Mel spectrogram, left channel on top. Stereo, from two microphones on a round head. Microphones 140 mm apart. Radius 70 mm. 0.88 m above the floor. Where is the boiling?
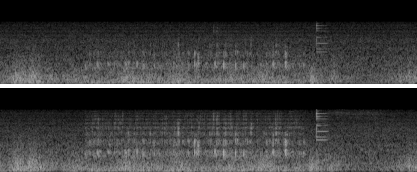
60° right (ahead or behind).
